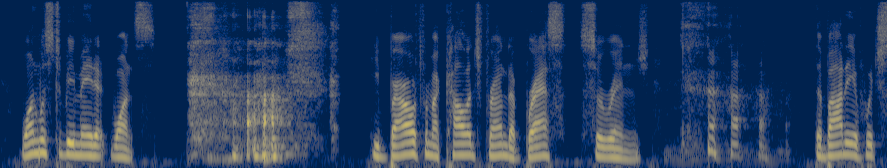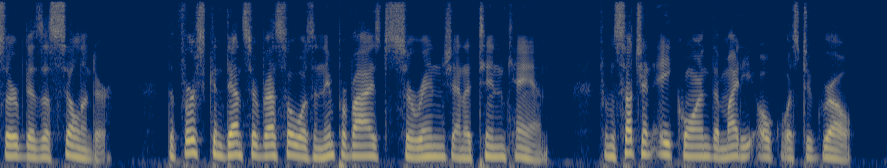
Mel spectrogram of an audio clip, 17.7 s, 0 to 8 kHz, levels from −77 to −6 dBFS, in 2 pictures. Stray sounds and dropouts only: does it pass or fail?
fail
